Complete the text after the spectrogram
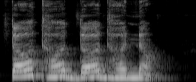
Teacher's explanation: जिनके उच्चारण में जीभ दांतों के पिछले भाग को छूती है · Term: दंत्य ध्वनियां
